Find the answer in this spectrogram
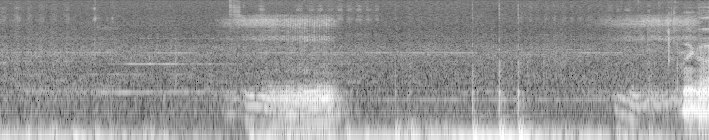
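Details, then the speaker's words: Soft, low rumbling snore bursts from a sleeping dog, heard faintly beneath steady room noise during a live drawing session; snoring. "I can hear that snoring."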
